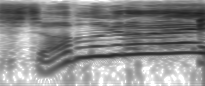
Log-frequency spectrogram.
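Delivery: high-pitched mimicked outburst; mock outburst.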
